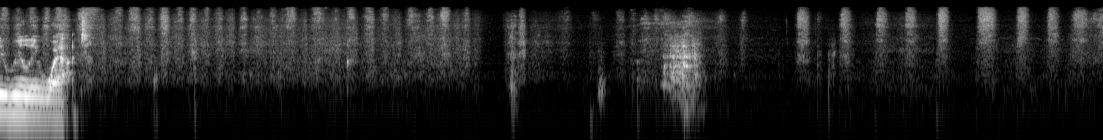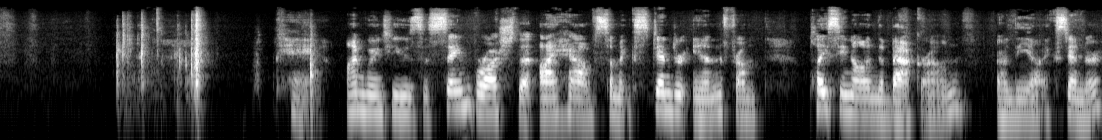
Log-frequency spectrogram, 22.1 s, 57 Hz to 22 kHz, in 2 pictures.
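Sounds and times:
paper towel rubbing wet surface: 0:00.0 - 0:06.6.

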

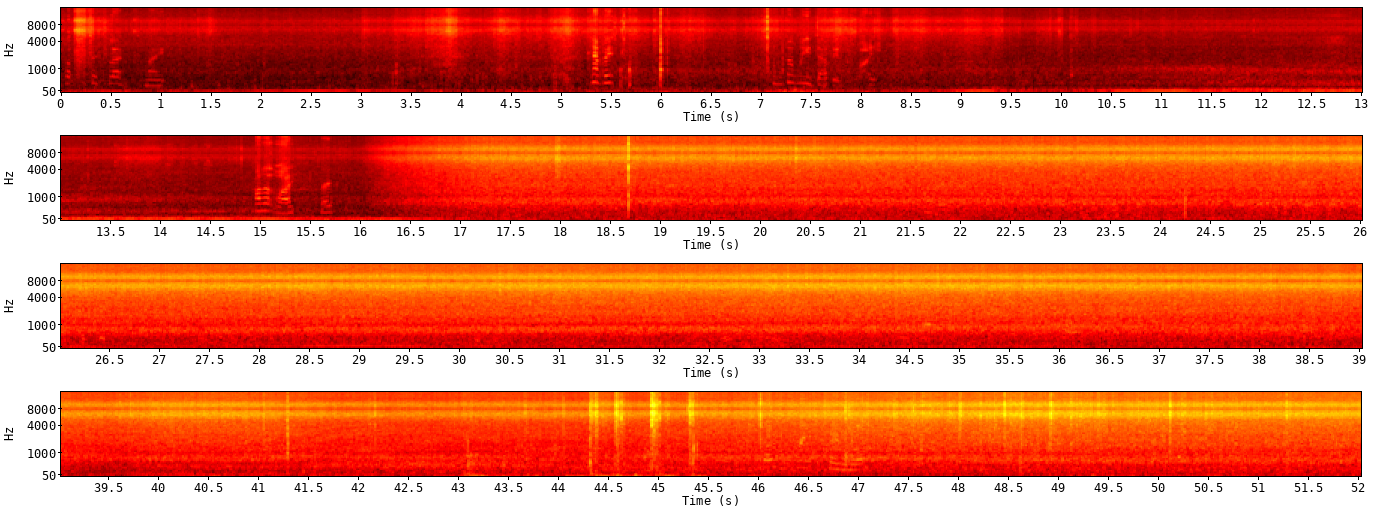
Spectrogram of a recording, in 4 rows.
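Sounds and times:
river rushing over rocks: 0:15.8 - 0:52.0.

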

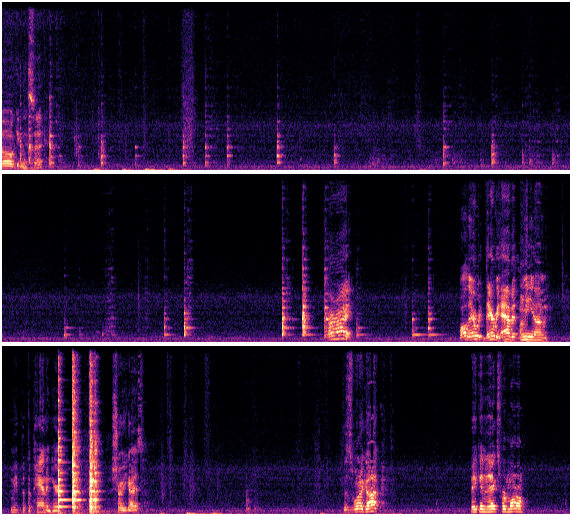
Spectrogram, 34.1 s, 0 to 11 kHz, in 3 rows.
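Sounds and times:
wooden spoon scraping a frying pan: 0:03.5 - 0:04.7, 0:05.5 - 0:11.3, 0:12.6 - 0:15.3.

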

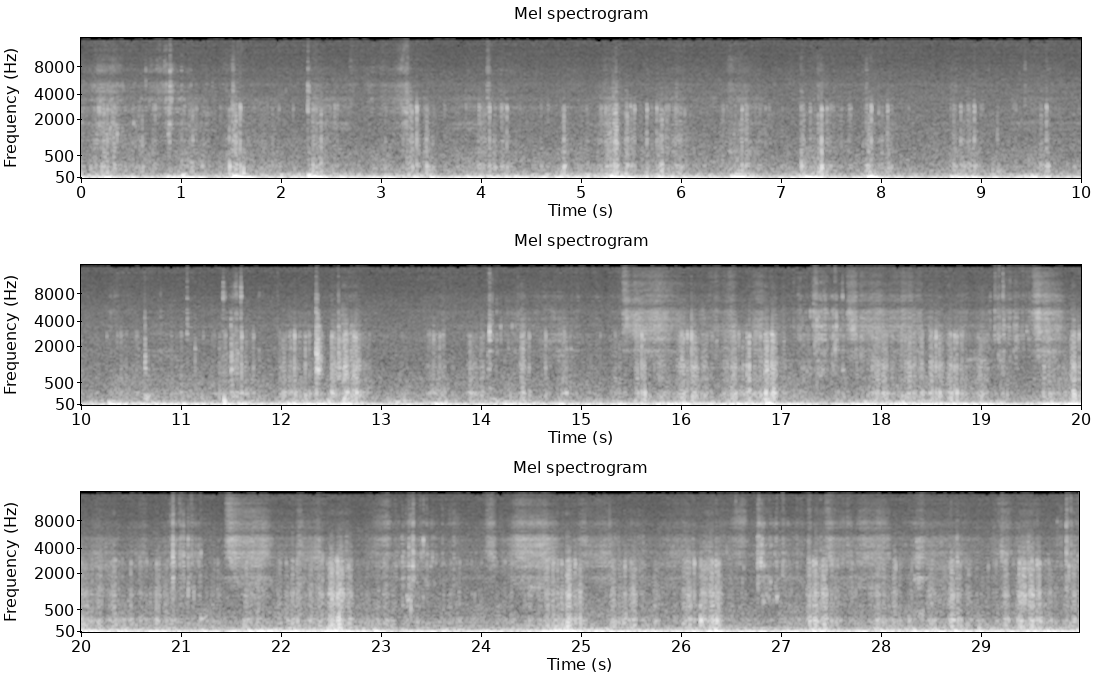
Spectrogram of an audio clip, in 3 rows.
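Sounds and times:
wind rumble on microphone: 0:00.0 - 0:29.9
shovel digging wet sand: 0:19.2 - 0:25.2.

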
